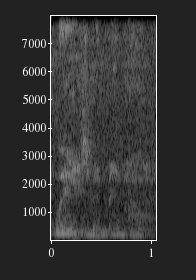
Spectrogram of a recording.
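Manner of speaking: ordinary talk, nothing marked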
